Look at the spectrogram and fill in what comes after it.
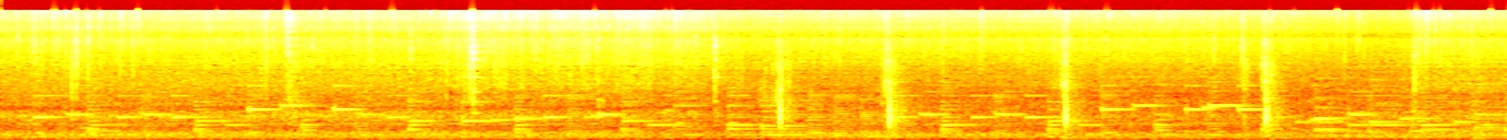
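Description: Sliced eggplant and bitter melon sizzling steadily in a frying pan, with five sharp knocks of a knife striking a cutting board as shishito peppers are chopped.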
